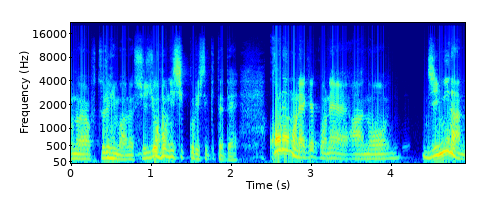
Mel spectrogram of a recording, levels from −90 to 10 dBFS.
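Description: It's a speech clip with a block size mismatch (truncated) running the whole way through. There's a steady buzz at 100 Hz, and the talking moves about 1.07 times faster than it should. The likely cause is one stage writing longer blocks than the next one reads, so each block's tail gets dropped. The buzz rate fits 512-sample blocks being written, with a slice lopped off every time.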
